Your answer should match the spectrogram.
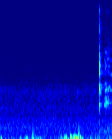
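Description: A low, uneven rumble, swelling about three quarters of the way through, then a sharp click of a metal spatula against the iron kadai at the very end.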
